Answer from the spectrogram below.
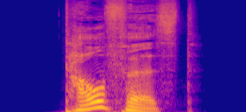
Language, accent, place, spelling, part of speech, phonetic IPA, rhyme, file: German, Germany, Berlin, taufest, verb, [ˈtaʊ̯fəst], -aʊ̯fəst, De-taufest.ogg
- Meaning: second-person singular subjunctive I of taufen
